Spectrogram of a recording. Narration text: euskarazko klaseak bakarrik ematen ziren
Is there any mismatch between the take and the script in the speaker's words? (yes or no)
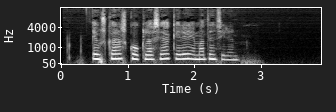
yes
